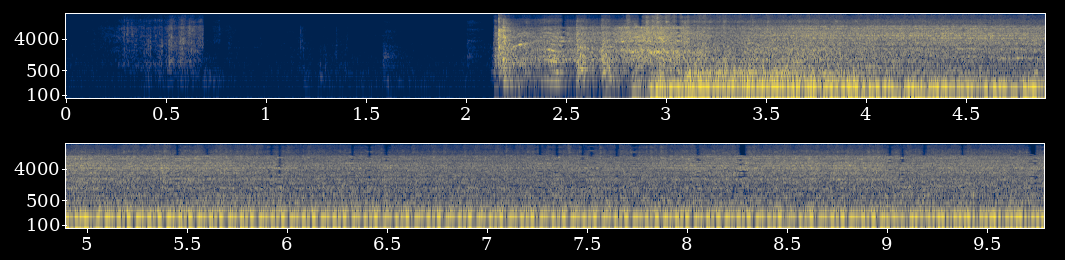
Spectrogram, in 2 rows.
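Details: BMW after new NGK BKR6EQUP spark plugs and Bremi coil packs: the engine cranks, catches and settles into a rough, lumpy idle with an uneven beat, the misfire worse than before; the owner suspects engine damage and plans a compression test.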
